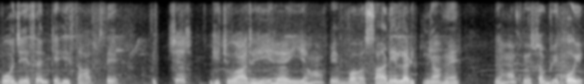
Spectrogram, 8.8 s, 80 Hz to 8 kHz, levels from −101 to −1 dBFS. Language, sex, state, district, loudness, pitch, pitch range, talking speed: Hindi, female, Bihar, Katihar, -18 LUFS, 205 Hz, 195-215 Hz, 125 wpm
